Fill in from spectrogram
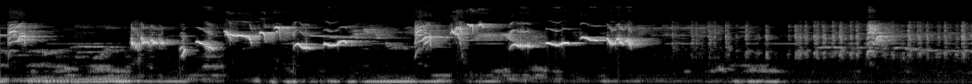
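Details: Oriental magpie-robin song used to rouse another bird: quick varied whistles and slurred notes over a low hum, ending in softer buzzy chatter.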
